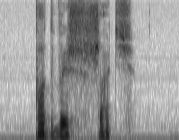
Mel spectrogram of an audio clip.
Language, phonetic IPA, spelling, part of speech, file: Polish, [pɔdˈvɨʃːat͡ɕ], podwyższać, verb, Pl-podwyższać.ogg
